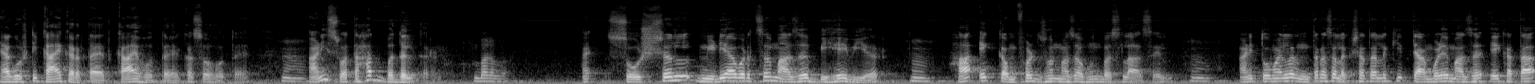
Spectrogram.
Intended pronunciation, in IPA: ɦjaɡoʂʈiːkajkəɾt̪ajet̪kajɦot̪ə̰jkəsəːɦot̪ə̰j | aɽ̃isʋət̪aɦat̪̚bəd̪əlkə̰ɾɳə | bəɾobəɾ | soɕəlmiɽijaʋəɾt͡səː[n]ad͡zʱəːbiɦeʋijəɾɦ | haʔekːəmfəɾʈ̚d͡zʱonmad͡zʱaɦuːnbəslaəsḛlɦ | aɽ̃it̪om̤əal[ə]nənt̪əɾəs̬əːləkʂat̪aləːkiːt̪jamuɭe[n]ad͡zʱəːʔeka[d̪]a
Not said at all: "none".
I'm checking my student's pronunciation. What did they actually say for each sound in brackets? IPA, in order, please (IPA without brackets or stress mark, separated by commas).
m, a, m, t̪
